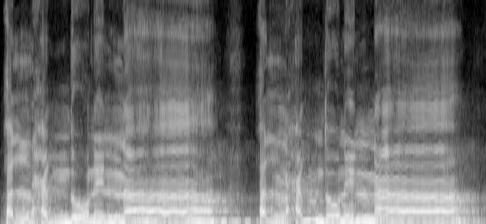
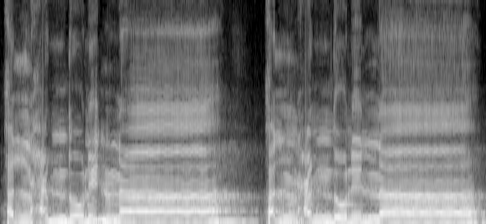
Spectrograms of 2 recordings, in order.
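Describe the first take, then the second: The two takes are said the same way.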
